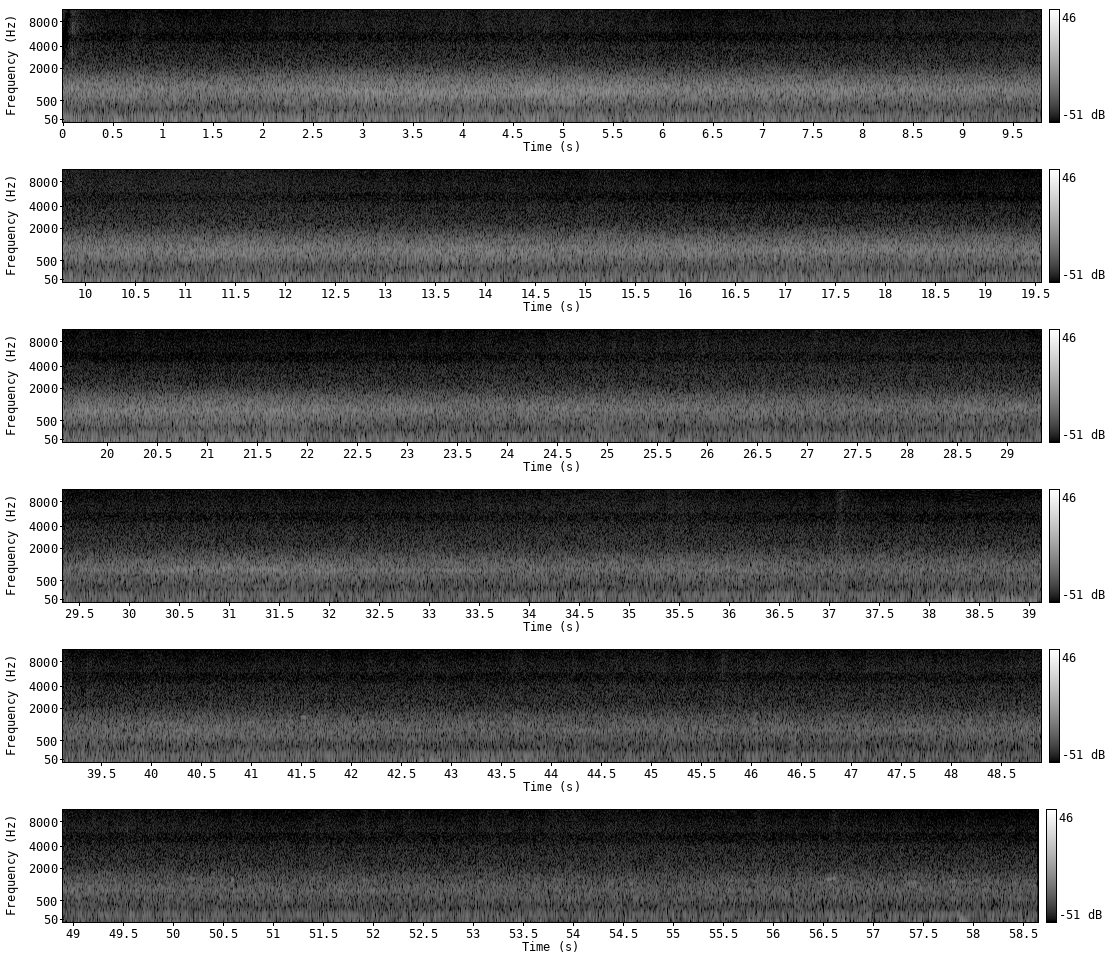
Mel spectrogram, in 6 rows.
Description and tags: skyline distant highway far haze from campground night2
highway, night, skyline, haze, from, campground, distant, far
